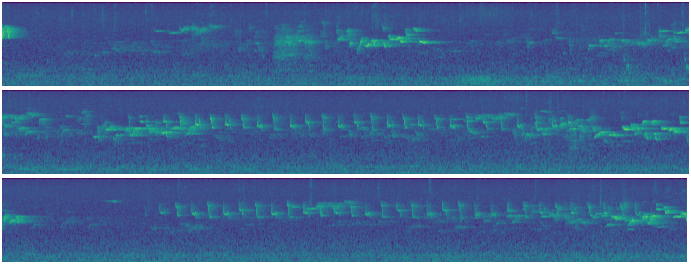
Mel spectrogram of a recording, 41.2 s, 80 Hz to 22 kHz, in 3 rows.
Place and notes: Sierakow, at Lutomskie Late, path in the Buki nature reserve - forest ambience
spring forest ambience in Buki nature reserve. (roland r-07)
1 May, ~12:00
